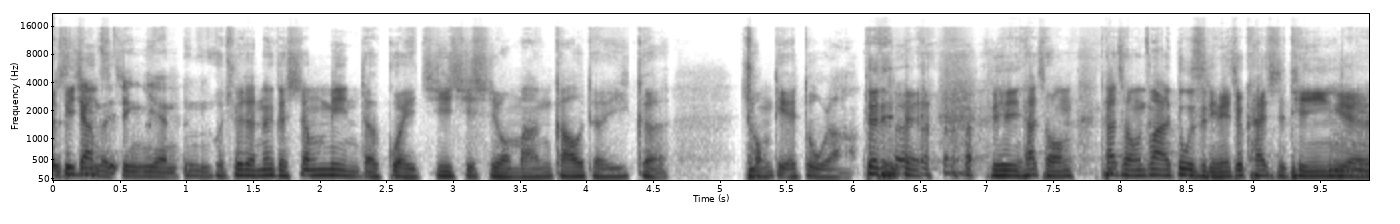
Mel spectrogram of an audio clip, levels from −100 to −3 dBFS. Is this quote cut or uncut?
cut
